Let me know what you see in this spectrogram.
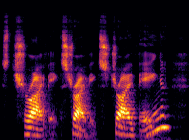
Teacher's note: when there is the T and R together it sounds more like a CH sound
